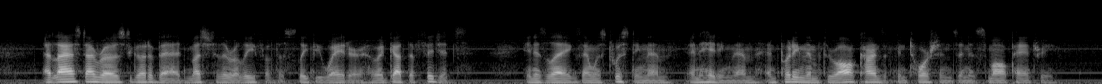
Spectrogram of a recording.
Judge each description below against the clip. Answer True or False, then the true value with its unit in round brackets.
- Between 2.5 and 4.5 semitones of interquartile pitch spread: True (3.1 semitones)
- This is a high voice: False (90 Hz)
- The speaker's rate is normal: False (235 wpm)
